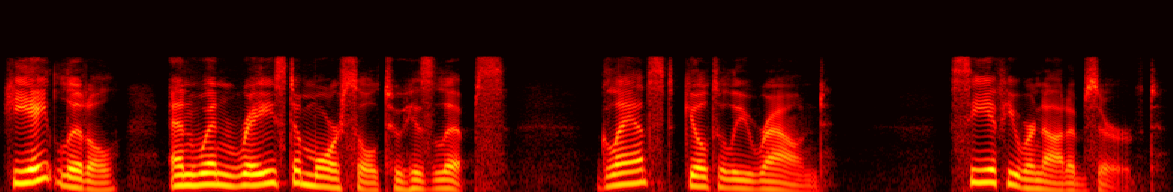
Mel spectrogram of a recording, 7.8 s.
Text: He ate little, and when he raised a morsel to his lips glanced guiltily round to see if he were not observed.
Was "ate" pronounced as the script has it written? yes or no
yes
